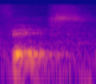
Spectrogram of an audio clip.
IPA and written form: feːs (face)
